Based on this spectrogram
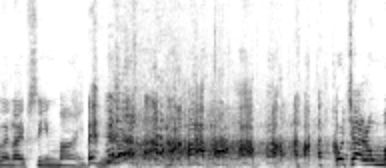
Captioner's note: laughing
